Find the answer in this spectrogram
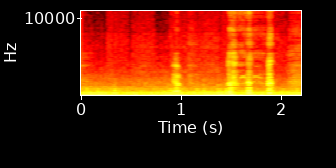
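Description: Steady low rumble of a car heard from inside the cabin while it is being driven.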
